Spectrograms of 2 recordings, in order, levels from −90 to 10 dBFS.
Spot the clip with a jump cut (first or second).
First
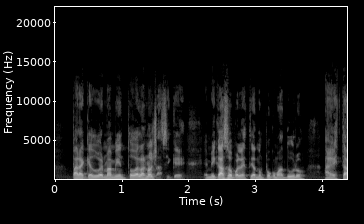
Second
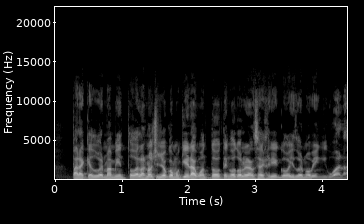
first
